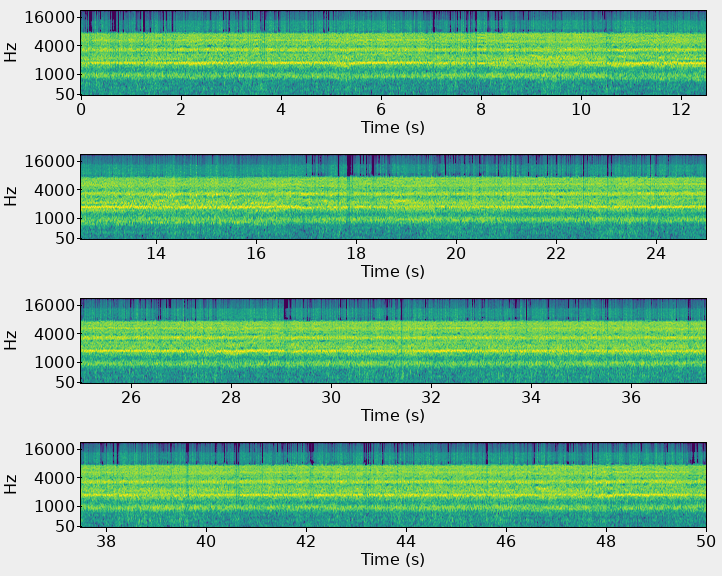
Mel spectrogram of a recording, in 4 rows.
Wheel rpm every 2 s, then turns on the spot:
240, 230, 230, 230, 220, 220, 210, 200, 220, 230, 230, 230, 230, 230, 230, 230, 230, 230, 230, 230, 230, 230, 230, 230, 230.
none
